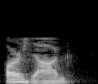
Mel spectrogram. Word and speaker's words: Orszag: And now here's how you spell it. It's O-R-S-Z-A-G. So it's O-R-S-Z-A-G. I'm pronouncing it Orszag.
